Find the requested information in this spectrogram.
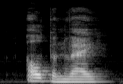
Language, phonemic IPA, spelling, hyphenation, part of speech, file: Dutch, /ˈɑl.pə(n)ˌʋɛi̯/, alpenwei, al‧pen‧wei, noun, Nl-alpenwei.ogg
- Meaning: alternative form of alpenweide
